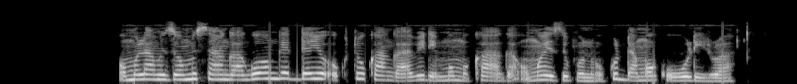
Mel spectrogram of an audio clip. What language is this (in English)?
Ganda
